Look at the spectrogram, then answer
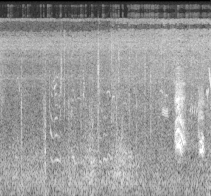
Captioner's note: hooves walking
